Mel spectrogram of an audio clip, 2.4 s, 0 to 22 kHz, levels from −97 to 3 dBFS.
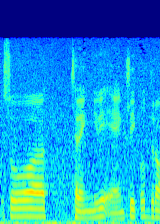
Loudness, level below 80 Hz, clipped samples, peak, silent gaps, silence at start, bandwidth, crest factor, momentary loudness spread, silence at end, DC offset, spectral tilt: -34 LUFS; -56 dBFS; under 0.1%; -18 dBFS; none; 0 s; 11.5 kHz; 16 dB; 7 LU; 0 s; under 0.1%; -4 dB/octave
